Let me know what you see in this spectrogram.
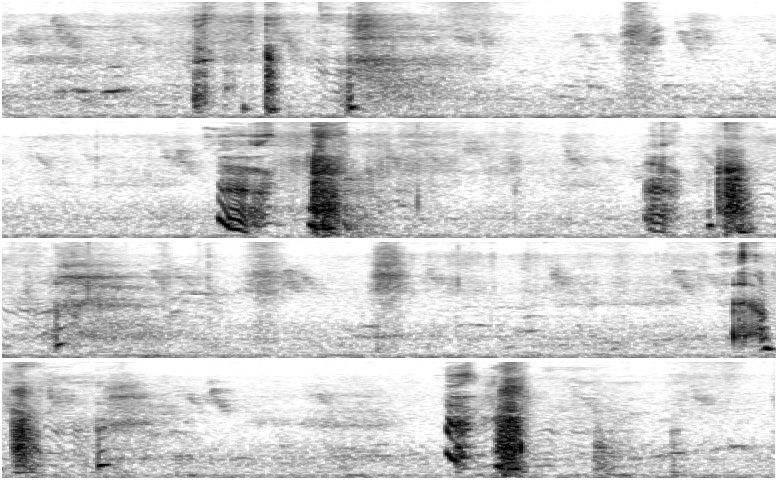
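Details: Sneezing fit of big, itchy sneezes the person felt miserable with: about eight forceful sneezes, several in quick pairs, over fifteen seconds.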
